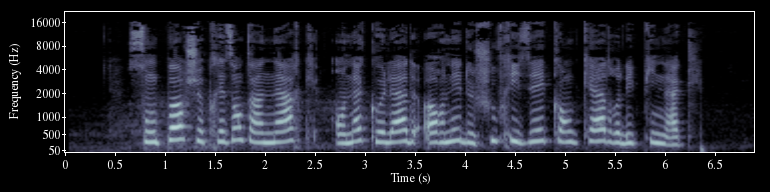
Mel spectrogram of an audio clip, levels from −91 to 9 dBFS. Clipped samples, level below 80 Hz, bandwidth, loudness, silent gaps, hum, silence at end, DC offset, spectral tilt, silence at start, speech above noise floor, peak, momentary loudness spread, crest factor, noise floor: under 0.1%; -58 dBFS; 17 kHz; -22 LUFS; none; none; 0.5 s; under 0.1%; -3.5 dB/octave; 0.65 s; 39 dB; -4 dBFS; 8 LU; 18 dB; -61 dBFS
